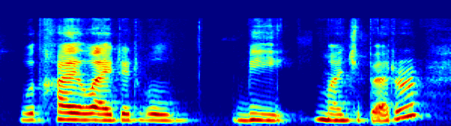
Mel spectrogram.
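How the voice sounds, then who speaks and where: A woman with a non-native accent speaks at a medium pitch and a fairly slow pace. Her intonation stays fairly even against a quiet background. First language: not English. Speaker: web developer. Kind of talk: tutorial. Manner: halting.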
